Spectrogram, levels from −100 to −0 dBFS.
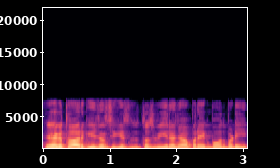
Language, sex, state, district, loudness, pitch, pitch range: Hindi, male, Chandigarh, Chandigarh, -18 LUFS, 140 Hz, 135-145 Hz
